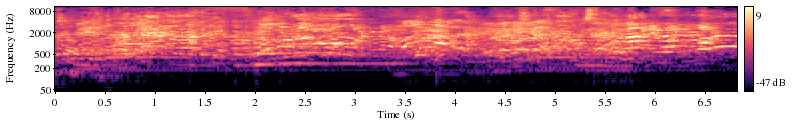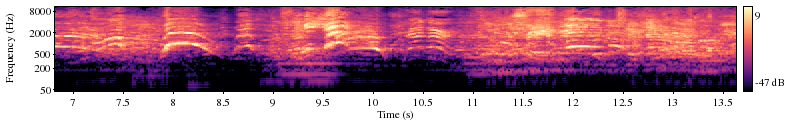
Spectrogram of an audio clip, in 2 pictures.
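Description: A live band plays loud electric guitars with bending notes.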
